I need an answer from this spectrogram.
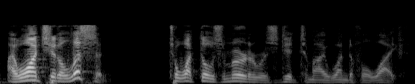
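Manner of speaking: a grieving husband bursting out, then steadier; angry outburst. Retold or imitated. Grieving widower demands to be heard.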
